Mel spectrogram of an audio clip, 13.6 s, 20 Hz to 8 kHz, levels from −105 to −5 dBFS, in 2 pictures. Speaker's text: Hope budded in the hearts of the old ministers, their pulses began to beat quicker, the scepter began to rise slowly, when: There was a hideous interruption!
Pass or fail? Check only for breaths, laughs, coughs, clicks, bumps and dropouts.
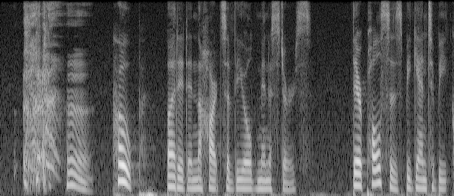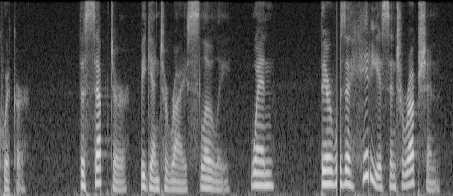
fail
